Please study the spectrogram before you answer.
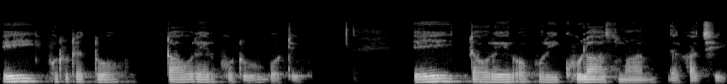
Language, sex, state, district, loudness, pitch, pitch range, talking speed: Bengali, male, West Bengal, Jalpaiguri, -21 LUFS, 115 Hz, 110-130 Hz, 115 wpm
